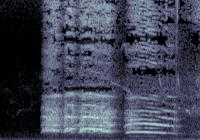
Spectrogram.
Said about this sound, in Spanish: Y cuando yo escucho cantar las aves, los gallos, quisiera cantar también yo con ellos, pero no sé, no sé qué, cantar.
